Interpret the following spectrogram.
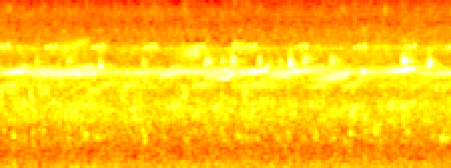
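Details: A crowd of frogs at a lake keeps up a steady, high-pitched croaking trill, with several louder individual chirps standing out toward the end.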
